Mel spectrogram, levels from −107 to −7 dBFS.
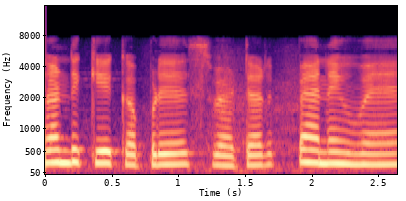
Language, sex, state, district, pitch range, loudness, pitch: Hindi, female, Bihar, Patna, 220-260 Hz, -13 LUFS, 230 Hz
